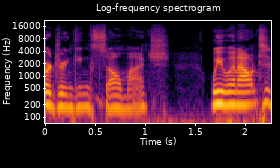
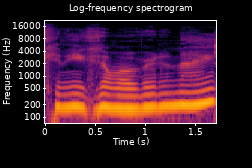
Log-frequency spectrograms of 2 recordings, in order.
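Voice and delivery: put-on drunk voice, quieter; 4 dB quieter than usual. Describing a joke, acting out herself drunk calling a boy, imitating herself drunk on phone. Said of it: "sounds like me drunk on the phone calling a boy".

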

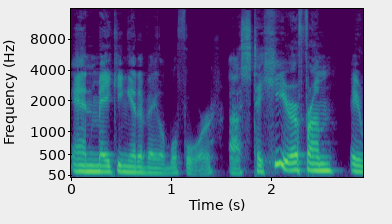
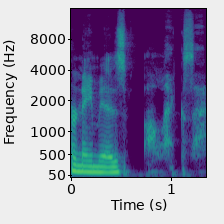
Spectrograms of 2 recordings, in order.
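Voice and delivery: hushed, quieter than usual; 4 dB quieter than usual. Speaker names the voice assistant sitting nearby, saying it quietly. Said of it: "I have to say it quietly".

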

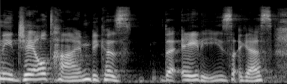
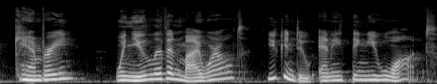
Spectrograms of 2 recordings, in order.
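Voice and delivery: put-on whisper. Retelling what a billionaire whispered into her ear: imitating a whisper. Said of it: "he leans over and whispers into my ear".

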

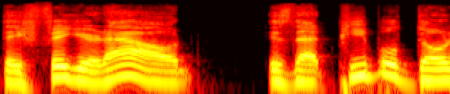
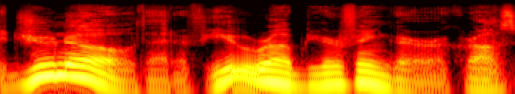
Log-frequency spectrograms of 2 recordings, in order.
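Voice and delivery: low-pitched, lecturing voice; 4 semitones lower than usual. Mocking tidbit dudes who share facts: Neil deGrasse Tyson impression. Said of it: "That was a good impression".

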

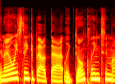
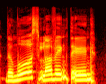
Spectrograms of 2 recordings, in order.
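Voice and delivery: put-on Indian accent, spiritual leader style; 2 semitones higher, 3 dB louder than usual. Quoting a spiritual leader he always thinks of, in a put-on Indian accent. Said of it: "I'll do his accent".

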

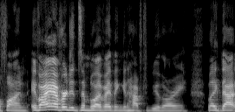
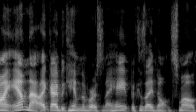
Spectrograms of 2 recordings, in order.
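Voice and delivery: normal talking voice

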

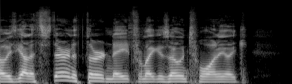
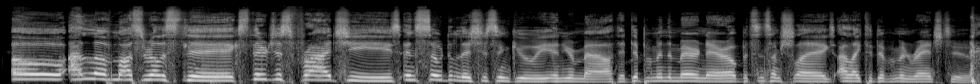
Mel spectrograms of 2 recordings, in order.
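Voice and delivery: rough, rasping put-on voice; 4 semitones higher than usual. Doing an impression of Schlegs during a mozzarella stick ad read: raspy-voiced impression of Schlegs. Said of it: "Really good impression".

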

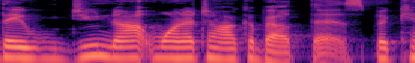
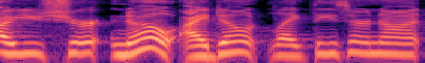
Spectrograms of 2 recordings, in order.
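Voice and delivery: mock panic, louder; 6 semitones higher, 8 dB louder than usual. Retelling a scene, the speaker acts out a man's flustered reply: imitating someone panicked. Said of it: "He's all panicked".

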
